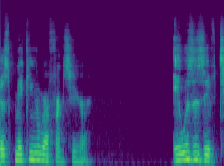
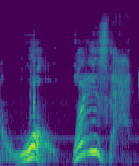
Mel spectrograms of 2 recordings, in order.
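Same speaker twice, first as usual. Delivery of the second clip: amazed; 8 semitones higher, slower than usual. Retold or imitated. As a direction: pitch jumps high on what is that. Amazed retelling.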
